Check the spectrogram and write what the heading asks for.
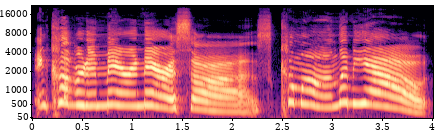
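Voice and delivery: high, loud pleading call; calling out to be let out. Retold or imitated. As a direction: beg loudly to be let out, pitched high. Monica locked in, calling out.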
